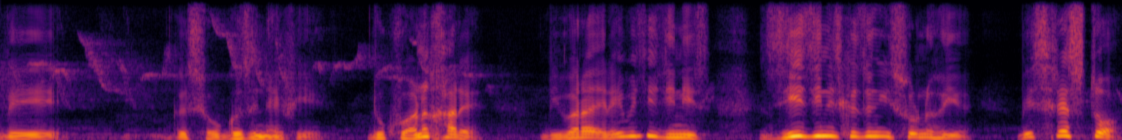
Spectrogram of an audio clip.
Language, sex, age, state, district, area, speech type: Bodo, male, 60+, Assam, Udalguri, urban, spontaneous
